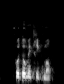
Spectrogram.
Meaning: photometrically
- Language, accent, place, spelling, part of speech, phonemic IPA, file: French, France, Lyon, photométriquement, adverb, /fɔ.tɔ.me.tʁik.mɑ̃/, LL-Q150 (fra)-photométriquement.wav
